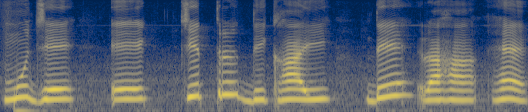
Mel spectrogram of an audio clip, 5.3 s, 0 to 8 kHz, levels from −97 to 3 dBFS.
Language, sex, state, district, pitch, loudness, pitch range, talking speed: Hindi, female, Madhya Pradesh, Katni, 235 Hz, -16 LUFS, 225-265 Hz, 80 wpm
